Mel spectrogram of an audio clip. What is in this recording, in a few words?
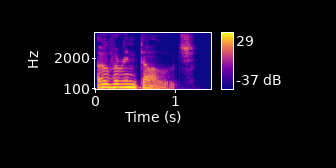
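"overindulge", British English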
